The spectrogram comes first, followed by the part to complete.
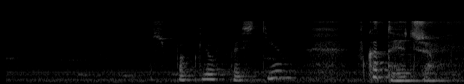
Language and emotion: Russian, sad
